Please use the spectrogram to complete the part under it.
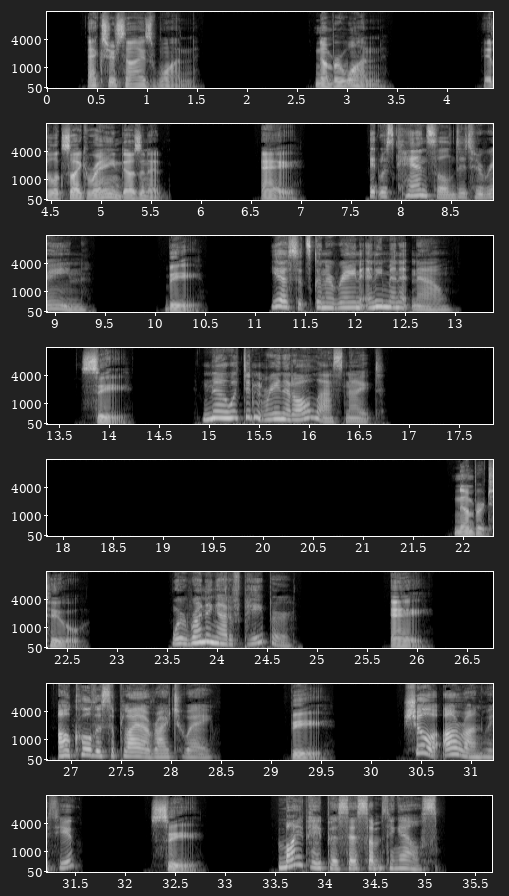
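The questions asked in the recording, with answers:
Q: It looks like rain, doesn't it?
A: B: Yes, it's going to rain any minute now.

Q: We're running out of paper.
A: A: I'll call the supplier right away.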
